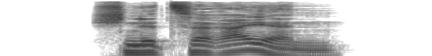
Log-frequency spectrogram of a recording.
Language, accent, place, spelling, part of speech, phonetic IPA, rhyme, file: German, Germany, Berlin, Schnitzereien, noun, [ˌʃnɪt͡səˈʁaɪ̯ən], -aɪ̯ən, De-Schnitzereien.ogg
- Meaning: plural of Schnitzerei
